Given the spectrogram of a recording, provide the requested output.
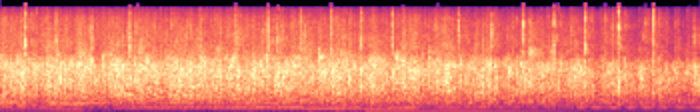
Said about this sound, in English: Give the Lord one more good hand clap if you will.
